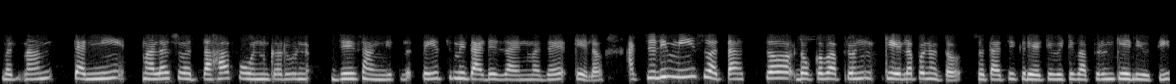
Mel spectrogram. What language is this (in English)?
Marathi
